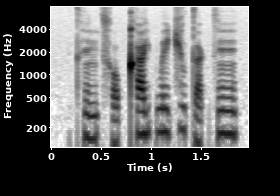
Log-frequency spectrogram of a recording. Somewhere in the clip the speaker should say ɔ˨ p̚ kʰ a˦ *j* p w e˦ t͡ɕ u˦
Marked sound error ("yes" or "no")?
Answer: no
